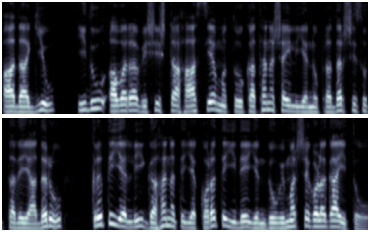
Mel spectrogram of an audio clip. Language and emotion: Kannada, neutral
